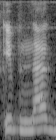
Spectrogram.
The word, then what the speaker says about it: Hypnagogia: Mon nom est dérivé du nom du jeu Hypnagogia et tu le prononces Hypnagogia.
